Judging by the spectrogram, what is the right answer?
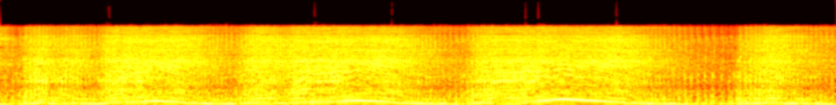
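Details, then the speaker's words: Motorcycle now back to running like a normal bike, recorded before a few minutes of idling: engine rises and falls smoothly through three crisp, even blips with no misfire or stumble; normal revving. "yeah sounds very good all right um i'm going to idle that for a few minutes let it run through that fuel basically"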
